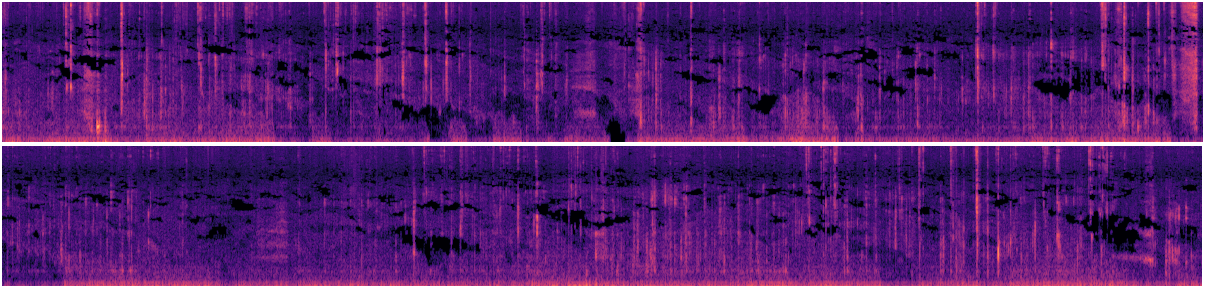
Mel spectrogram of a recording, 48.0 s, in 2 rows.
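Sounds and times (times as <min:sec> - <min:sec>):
wet chewing sounds: 0:00.0 - 0:48.0.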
